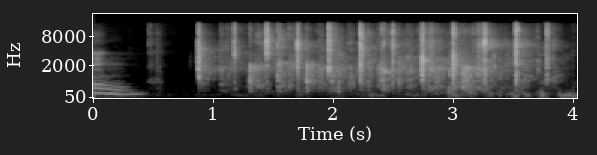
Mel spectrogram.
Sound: applause

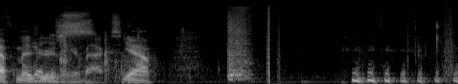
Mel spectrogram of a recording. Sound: laughing

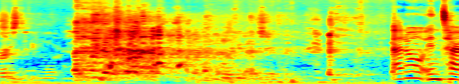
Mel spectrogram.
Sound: laughter

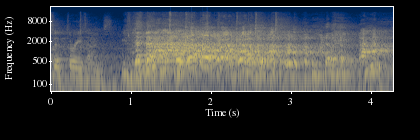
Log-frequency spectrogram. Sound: group laughs

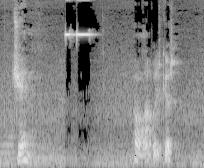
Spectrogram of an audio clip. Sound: metre beeps

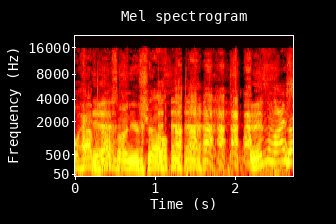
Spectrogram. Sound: both laughing

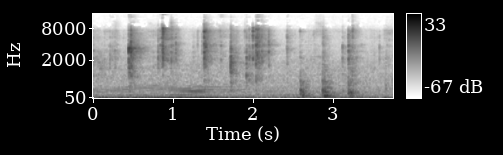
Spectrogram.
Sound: poles clacking

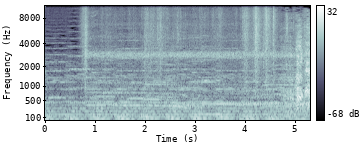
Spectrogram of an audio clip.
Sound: crickets chirping; distant howling; dogs snarling

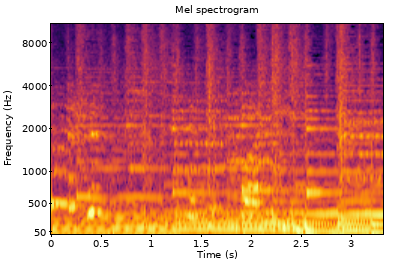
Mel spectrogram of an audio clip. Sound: laughing

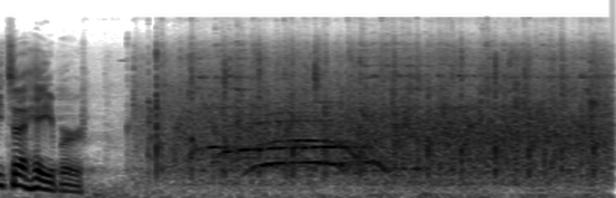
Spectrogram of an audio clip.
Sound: audience applauding

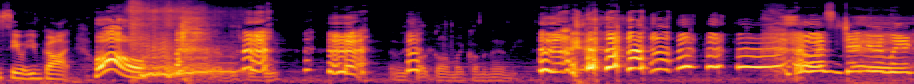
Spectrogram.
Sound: laughter

